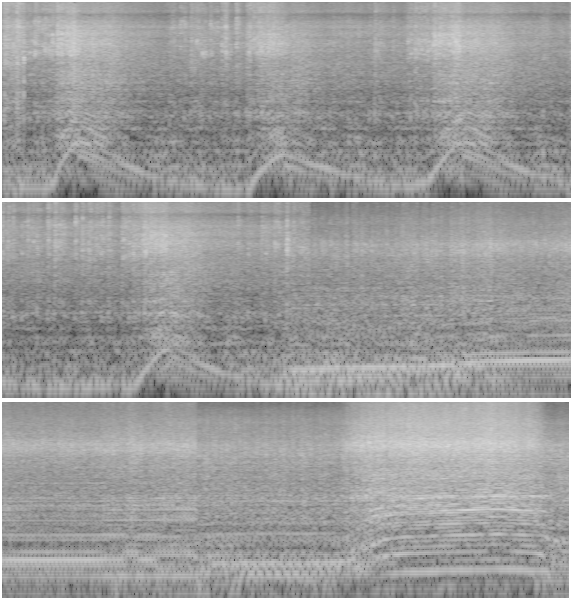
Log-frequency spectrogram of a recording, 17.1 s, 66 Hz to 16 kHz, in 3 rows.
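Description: Studebaker drag car's tunnel-rammed V8 with twin four-barrel carburetors and open headers, blipped four times, the pitch rising and falling with each rev. About halfway through it gets louder and runs at a steady speed, then revs up and back down near the end.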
